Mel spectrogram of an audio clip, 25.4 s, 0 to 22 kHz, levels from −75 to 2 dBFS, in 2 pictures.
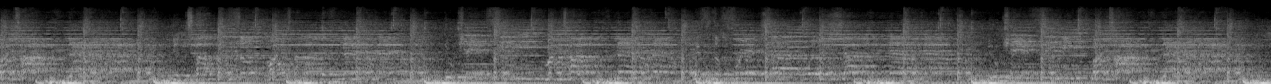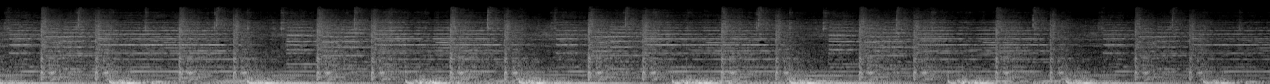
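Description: Damaged data in a compressed stream corrupts frames, so the decoder misreads them and loses sync until it finds the next frame header. Each break is a brief blip or squawk of about 40 to 50 ms, at 2.00–2.05, 6.64–6.69, 12.22–12.27, 17.00–17.05 and 19.23–19.27 s.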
